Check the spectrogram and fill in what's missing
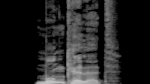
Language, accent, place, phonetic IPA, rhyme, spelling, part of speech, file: German, Germany, Berlin, [ˈmʊŋkələt], -ʊŋkələt, munkelet, verb, De-munkelet.ogg
- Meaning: second-person plural subjunctive I of munkeln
